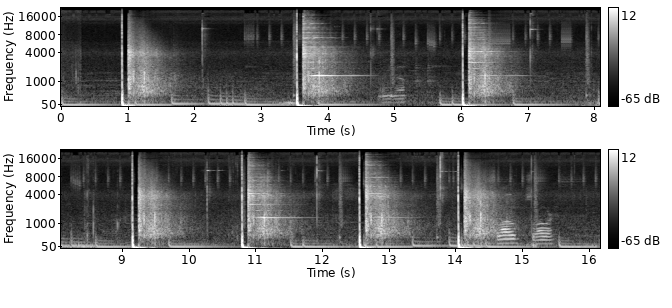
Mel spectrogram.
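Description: Gunshots at an outdoor range land on steel targets. Each sharp crack is followed by a ringing metallic clang, about seven in all at uneven intervals of a second or two. A voice is briefly heard between some of them.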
